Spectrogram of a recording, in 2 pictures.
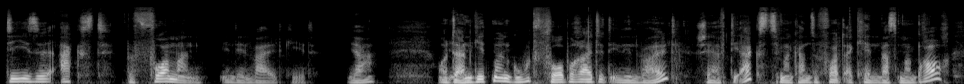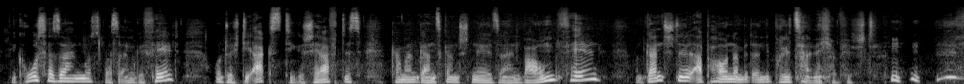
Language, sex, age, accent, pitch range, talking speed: German, male, 40-59, German, 100-140 Hz, 185 wpm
